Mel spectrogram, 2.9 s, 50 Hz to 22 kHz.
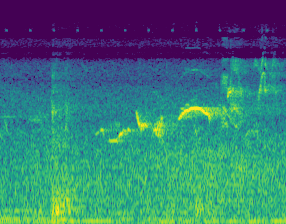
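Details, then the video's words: A Eurasian blackbird sings at sunset on 9 June 2011, one fluty, warbling phrase climbing to a high, thin twitter, over a low background rumble; Common blackbird. "Blackbird's Song"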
